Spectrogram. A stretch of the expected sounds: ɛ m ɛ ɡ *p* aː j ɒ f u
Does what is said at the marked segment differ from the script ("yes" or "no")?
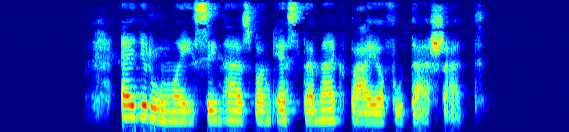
no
